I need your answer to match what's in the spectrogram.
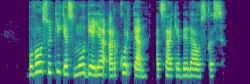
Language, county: Lithuanian, Vilnius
